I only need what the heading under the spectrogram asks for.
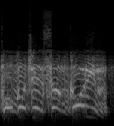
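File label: Serbian on fire mood med, speech; War Thunder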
